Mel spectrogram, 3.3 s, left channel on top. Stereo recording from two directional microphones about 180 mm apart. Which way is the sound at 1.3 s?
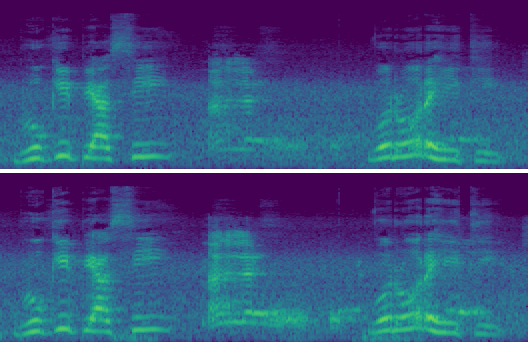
40° right (ahead or behind).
